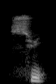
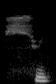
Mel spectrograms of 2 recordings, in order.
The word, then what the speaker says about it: suis: Je suis silent s and the phonetic is the letters u. Je suis Tu es Tu es here the letter S is silent.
